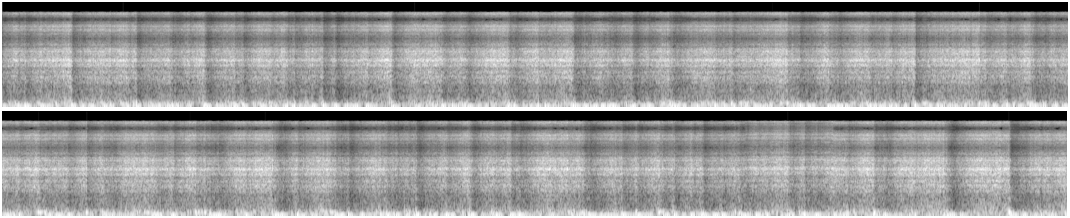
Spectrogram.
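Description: Performance powerboat running steadily at speed: a constant engine drone mixed with rushing wind and water noise on a deck-mounted camera, with no change in pace.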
